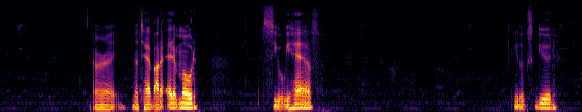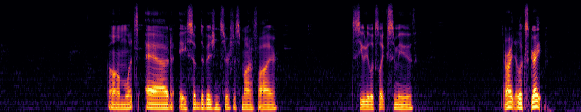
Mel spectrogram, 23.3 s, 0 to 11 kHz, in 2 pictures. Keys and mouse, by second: 0.9-2.0 middle drag, 2.5 Tab, 9.2-11.0 middle drag, 13.9-16.1 drag, 16.1 middle click, 18.3 middle click.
